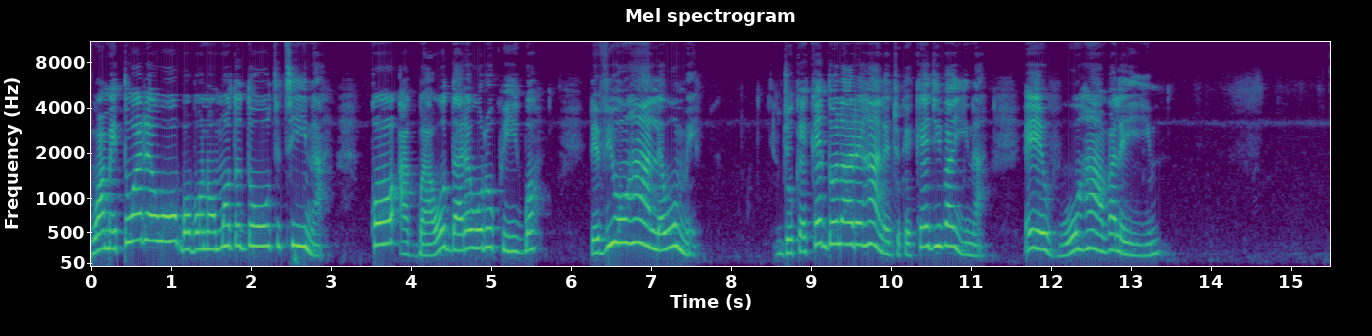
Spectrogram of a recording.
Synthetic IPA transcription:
wo˨a˨mẽ˨t̪o˦a˦ɖe˦wo˦bɔ˨bɔ˨nɔ̃˨mɔ̃˦d̪o˦d̪o˦wo˦t̪i˦t̪i˦nã̰˨ | kɔ˦ʔa˨ɡ͡ba˨wo˦d̪a˨ɖe˦wo˦ɖo˦kʷi˦˨i˨ɡ͡bɔ˦ | ɖe˨vi˦wo˦ɦã˦le˨wo˦mɛ̃˨ | d͡ʒo˨kɛ˨kɛ˦d̪o˦la˦ɖe˦ɦã˦le˨d͡ʒo˨kɛ˨kɛ˦d͡ʑi˦va˦ji˨nã̰˨ | e˦je˦ɦu˨wo˦ɦã˦va˦le˨ji˨ji˨˦m

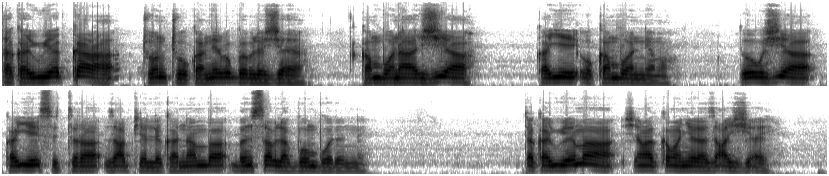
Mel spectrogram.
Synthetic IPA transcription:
ta˨ka˨ɥi˦a˦ka˦ɾa˨tʊ˦n˦toː˨ka˨nɨ˦ɾɨ˦ba˦ɡ͡bɨ˦bɨ˨lɨ˨ʒɛ˦ja˨ | ka˨m˦bɔ˨naː˨ʒi˦a˦ | ka˨jɛ˦o˨ka˨mbɔ˦nː˨ɛ˨ma˨ | do˦ʒi˦a˨ka˦jɛ˦sɨ˨tɨ˦ɾa˦za˦ʔpi˨ɛ˨lːɨ˨ka˨na˦mba˦bɨ˦n˦sa˦bɨ˦la˨bo˦mbɔ˨dɨ˨nːɨ˨ | ta˨ka˨ɥi˦a˦maː˦˨ʃa˦ŋa˦ka˦ma˨ɲɛ˦la˨za̰˦ʔʒɛ˦ʔa˨ɪ˨

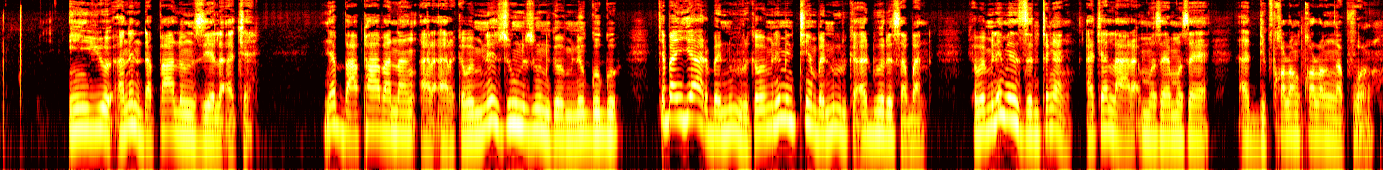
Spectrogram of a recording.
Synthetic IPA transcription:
ɪ˦n˦ju˦o˨ʔa̰˨nɪ˦n˨da˨paː˦lʊ˦nzɪ˨e˦la˨ʔa̰˨t͡ʃɛ̰˦ | ɲɛ˦baː˨paː˦ba˦na˦ŋa̰˨ɾɪ̰˨ʔa̰˨ɾɪ˨ka˨ba˨mi˨ne˦zu˦ŋ˦ni˨zu˦ŋni˨ka˨ba˨mi˨ne˦ɡo˦ɡo˦ | t͡ʃɛ˦ba˦njaː˦˨ɾɪ˨ba˨nuː˦ɾi˨ka˨ba˨mi˨ne˦mi˦n˦ti˦e˦mba˨nuː˦ɾi˨ka˨ʔa˨du˦o˦ɾe˦sa˨ɡ͡ba˨n | ka˨ba˨mi˨ne˦mi˦nzɪ˨ntɪ˦ŋa˨ŋa˨t͡ʃɛ˦laː˨ɾa̰˦mʊ˨s̬ɛː˦mʊ˦s̬ɛ˦ | a̰˨di˨kʰɔ˦lɔ˦ŋkʰɔ˦lɔ˦ŋːa˨pʰʊ˨ɔ̰˨ŋ

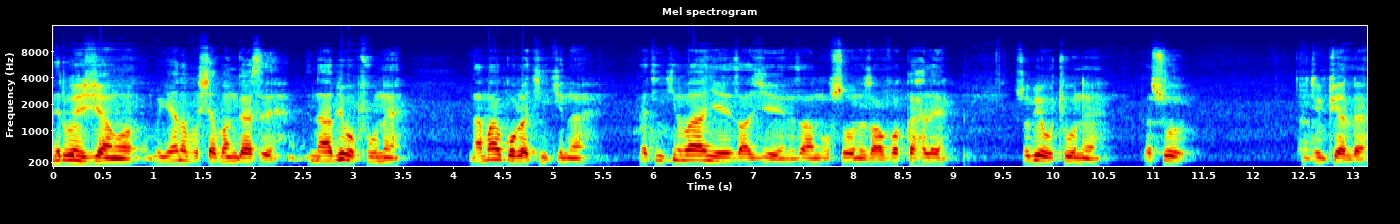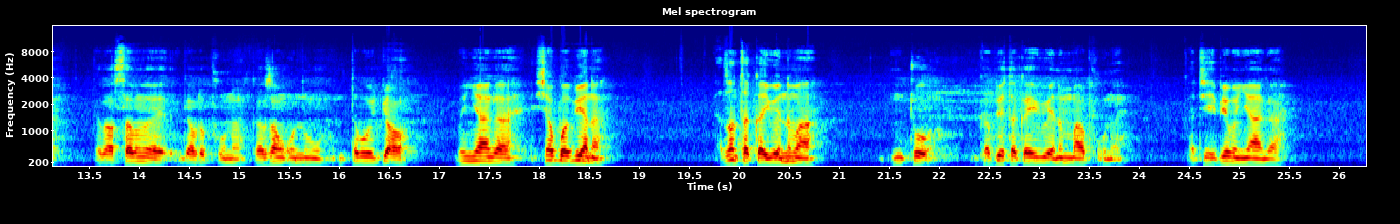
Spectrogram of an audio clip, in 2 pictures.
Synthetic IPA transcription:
nɨ˦ɾɨ˦ba˦n˦ʒa˦˨ŋɔ˨bɨ˨˦ɲa˦nɨ˦bʊ˦ʃɛ˦ba˦ŋɡa˦sɨ˨˦naː˨bɛ˦bɨ˨pʰuː˦nɨ˦ | naː˨maː˦ɡɔ˦bla˨t͡ʃi˨nki˦na˦ | ka˨t͡ʃi˦nki˦na˦baː˦ɲɛ˦za˨ʔʒi˦e˨nɨ˨za˨ʔnʊ˨so˦nɨ˨za˨ʔvɔ˦ka˦ɦɪ˦lɨ˦ | so˦bɛ˦o˨tʰoː˦nɨ˨ | ka˨so˦ | t͡ʃi˨ki˦npi˦ɛ˨lːɨ˨ | ka˨za˨ʔsa˦bɨ˦nɨ˨ɡa˨bɾɨ˨pʰuː˦nɨ˨ka˨za˦ŋo˨nuː˦n̩˦ta˦bɨ˦ɡ͡ba˦ʔʊ˨ | bɨ˦ɲa˦ŋɡa˦˨ʃɛ˦bɡ͡ba˦bɛ˦nɨ˨ | ka˨za˦ŋta˨ka˨jɛ˨nːɨ˦ma˨ | n̩˦to˦ka˨bɛ˦ta˦ka˨jjo˨nːɨ˦mːaː˦pʰṵː˨nɨ˨ | ka˨tɪ˨hɪ˨bɛ˦bɨ˨ɲaː˦ŋɡa˨

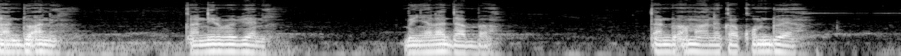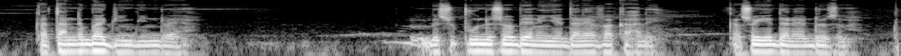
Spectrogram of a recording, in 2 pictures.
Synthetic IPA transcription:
ta˨ndʊ˦ʔa˦nɨ˨ | ka˨nɨ˦ɾɨ˦ba˦bi˦ɛ˦nɨ˨ | bɛ˨ɲɛ˦la˦da˨bːa˨ | ta˨n˦dʊ˦ʔa̰˦maː˨nɨ˨ka˨kʰo˦mdɔ˦ja˨ | ka˨ta˦ndɨ˦ɡ͡ba˦ɡ͡bi˦nɡ͡bi˨˦n˦do˦ja˨ | bɛ˨su˨puː˦nɨ˦so˦bɛ˦nɨ˨jɛ˨da˨lja˦va˦ka˨hɪ˦lɨ˨ | ka˨so˦jɛ˦da˨lɪ˦ja˦do˦zɨ˨m

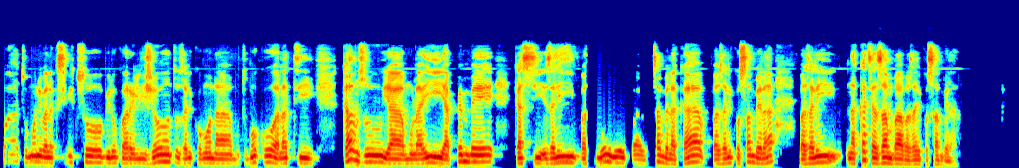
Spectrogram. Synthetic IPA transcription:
a˦to˨mɔ˦ni˦ba˨la˨ki̥˨si˦bi˦so˦bi˨lɔ˦kɔ˦ja˨ʁe˨li˨ʒjɔ̃˦to˨za˨li˦ko˨mɔ˦na˨mu˨tu˨mɔ˦kɔ˦a˨la˦tʰi˦ | ka˦nzu˦ja˨mo˨la˨ji˦ja˨pɛ˦mbɛ˦ka˨si˨e˨za˨li˦ba˨tu˨o˦je˦ba˨ta˦mbe˨la˨ka˦ba˨za˨li˦ko˨sa˦mbe˨la˨ | ba˨za˨li˦na˨ka˦ti˨ja˨za˦mba˦ba˨za˨li˦ko˨sa˦mbe˨la̰˨

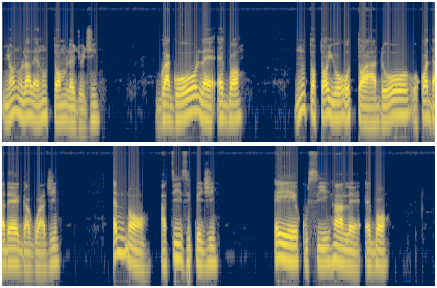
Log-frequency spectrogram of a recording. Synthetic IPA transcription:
ɲɔ̃˨˦nũ˨la˦lɛ˨nũ˦t̪ɔ˦mle˨d͡ʒo˨d͡ʑi˦ | ɡa˨ɡo˨wo˦lɛ˨ɛ˨ɡ͡bɔ˦ | nũ˦t̪ɔ˨t̪ɔ˦jo˦wo˦t̪ɔ˨a˨ɖe˨wo˦wo̰˨kɔ˦d̪a˨ɖe˦ɡa˨ɡo˨a˨d͡ʑi˦ | ɛ˦nɔ̃˨ | a˨t̪i˦zi˨k͡pe˨d͡ʑi˦ | e˦je˦ku˨si˨ɦã˦lɛ˨ɛ˨ɡ͡bɔ˦

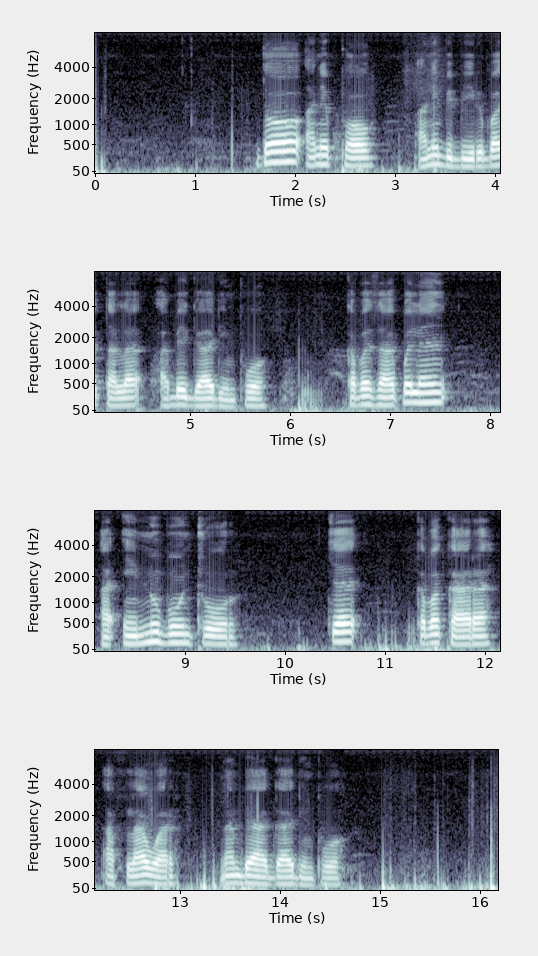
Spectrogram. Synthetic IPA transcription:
dɔː˦a˨nɪ˦pɔ˦ʊ˦a˨nɪ˦bi˨biː˨ɾɪ˨ba˦ta˨la˦a˨be˦ɡaː˦di˨mpʊ˦ɔ˦ | ka˨ba˨zaː˨k͡pɛ˦lɛ˦na˨ɪ˨nːʊ˦bʊ˦ntʊː˦ɾʊ˨ | t͡ʃɛ˦ka˨ba˦kaː˨ɾa˦a̰˨flaː˦wa˨ɾna˦mbɛ˦a˨ɡaː˦di˨mpʊ˦ɔ˦

